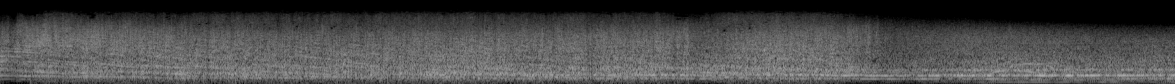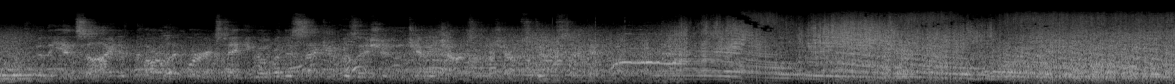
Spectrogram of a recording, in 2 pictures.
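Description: Race car engines roar loudly as cars speed past.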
